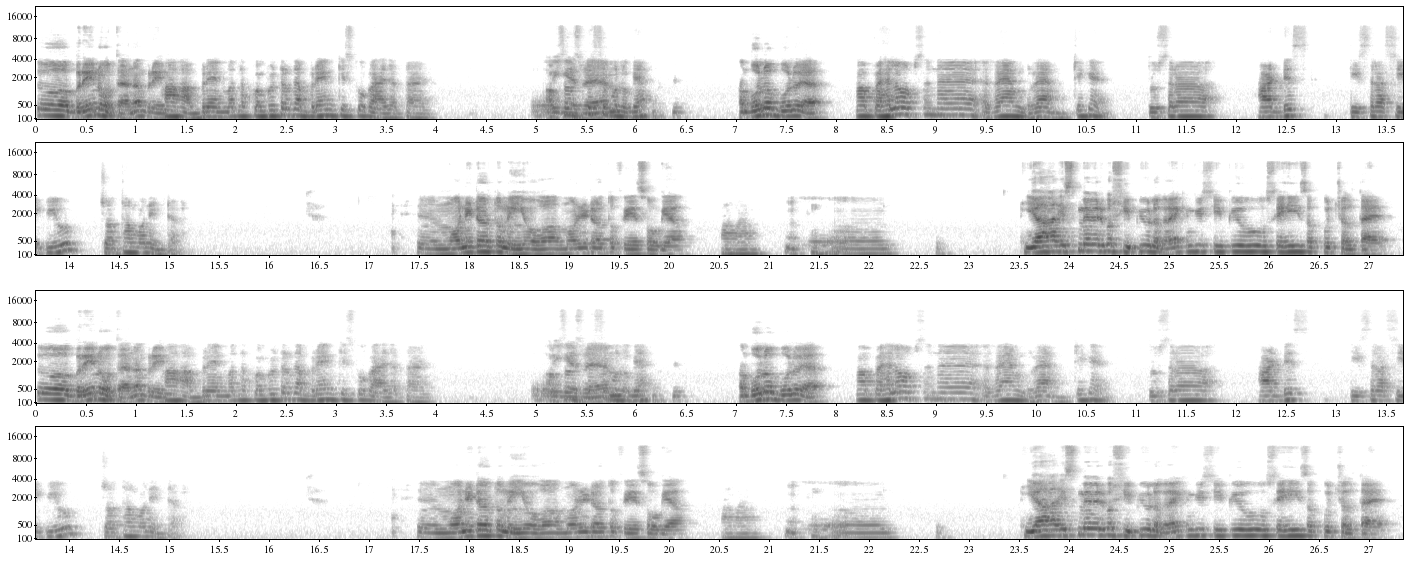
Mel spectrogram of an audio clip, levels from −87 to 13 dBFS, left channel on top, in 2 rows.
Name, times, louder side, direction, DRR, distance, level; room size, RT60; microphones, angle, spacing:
voice 1, 0.0-1.3 4.9-6.0 7.0-7.9 17.5-20.1 21.2-22.2 23.5-27.2, left 2 dB, 30° left, 0.7 m, -29 dB
voice 2, 1.2-4.0 5.1-6.2 8.2-10.7 11.1-11.8 12.2-12.7 13.1-15.2 20.5-20.9 21.4-21.7, left 5 dB, 65° left, 0.3 m, -34 dB
3.1 x 2.1 x 3.2 m
head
